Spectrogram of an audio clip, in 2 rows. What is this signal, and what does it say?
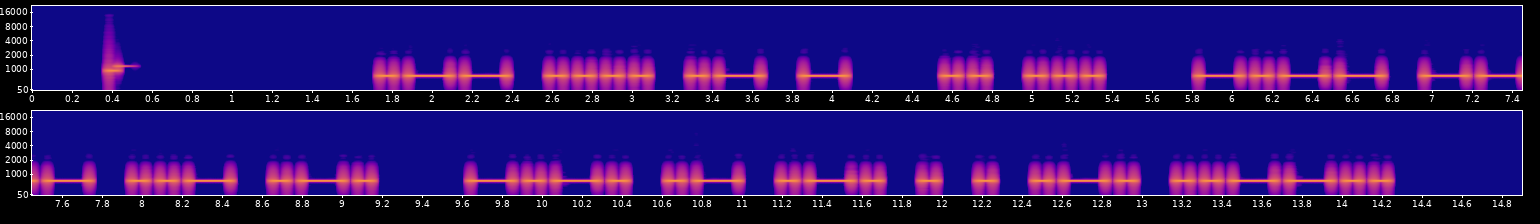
Morse code, heard as a keyed tone, about 17 wpm, 700 Hz. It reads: WHAT IS YOUR CAREER?
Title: Sentences from Top 1000 Words 17wpm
